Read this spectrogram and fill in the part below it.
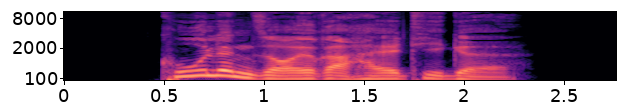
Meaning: inflection of kohlensäurehaltig: 1. strong/mixed nominative/accusative feminine singular 2. strong nominative/accusative plural 3. weak nominative all-gender singular
- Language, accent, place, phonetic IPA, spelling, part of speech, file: German, Germany, Berlin, [ˈkoːlənzɔɪ̯ʁəˌhaltɪɡə], kohlensäurehaltige, adjective, De-kohlensäurehaltige.ogg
